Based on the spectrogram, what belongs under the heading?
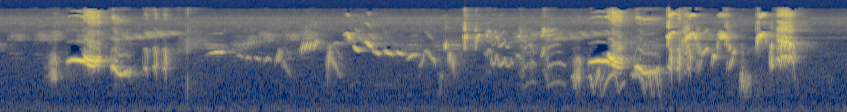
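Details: Forest white-rumped shama, recorded while trapping birds, delivering an energetic, jumbled song: loud buzzy-rich phrases, quick twitters and fluty slides, rising and falling, twice swelling into loud bursts.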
